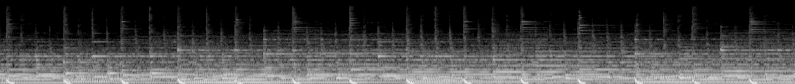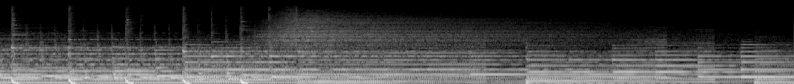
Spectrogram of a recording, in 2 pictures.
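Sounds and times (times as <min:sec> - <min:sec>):
piano beat: 0:00.0 - 0:15.8.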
